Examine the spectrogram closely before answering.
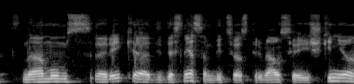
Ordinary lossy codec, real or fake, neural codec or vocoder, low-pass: MP3, 96 kbps; real; none; 10.8 kHz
